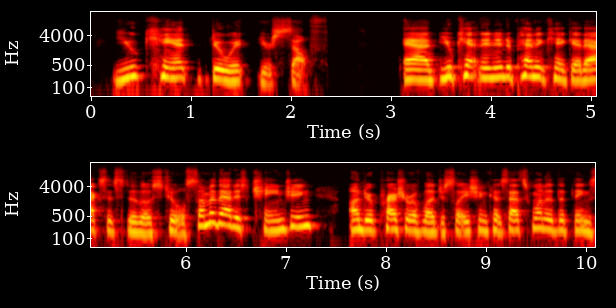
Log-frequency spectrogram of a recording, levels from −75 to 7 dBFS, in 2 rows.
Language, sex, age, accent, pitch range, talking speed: English, female, 50-69, American, 170-220 Hz, 185 wpm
